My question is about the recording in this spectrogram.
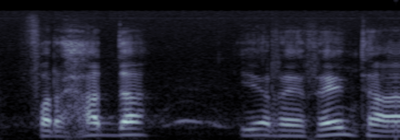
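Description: A man speaking into a handheld microphone.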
